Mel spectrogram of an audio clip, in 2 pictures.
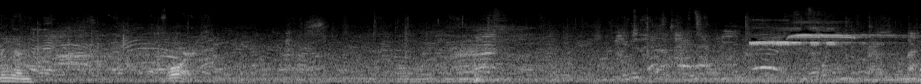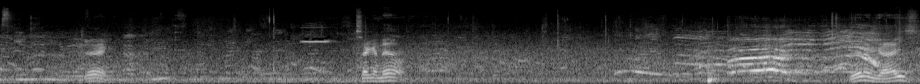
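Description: A crowd of spectators and players shouts and cheers outdoors.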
